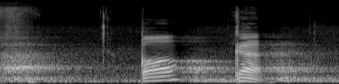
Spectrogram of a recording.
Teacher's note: Dua huruf. Jadi pangkal lidah yang paling dekat dengan tenggorokan itu keluarnya huruf qof dan kaf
